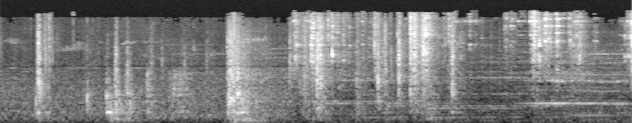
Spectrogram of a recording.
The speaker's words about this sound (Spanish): Ella cierra el portón y luego entra a su casa.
